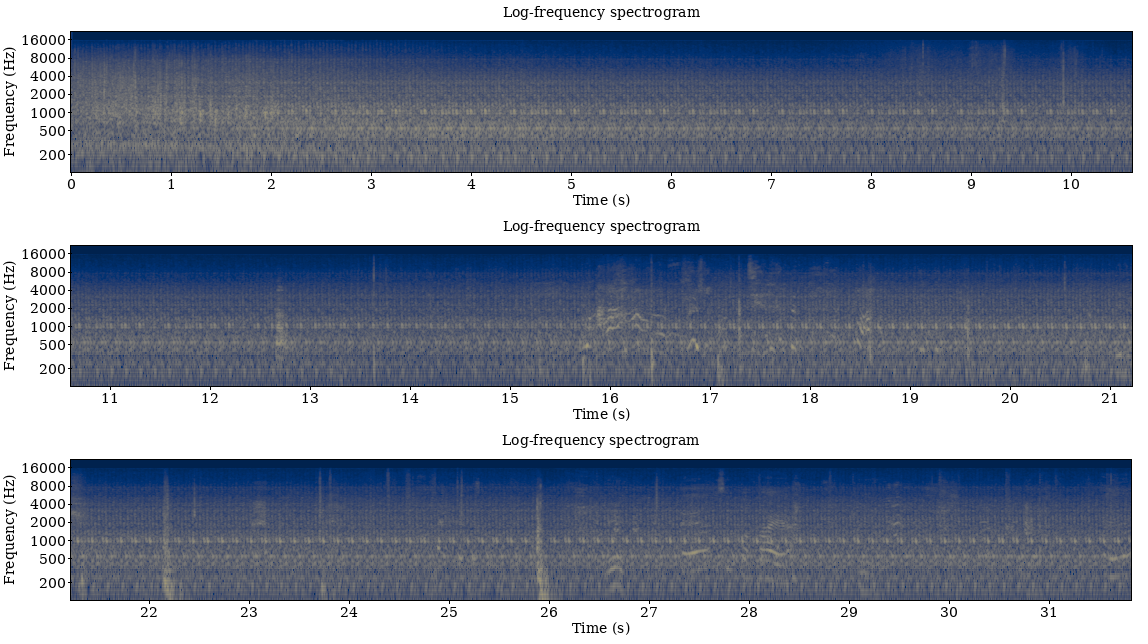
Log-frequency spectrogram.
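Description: A Volkswagen Golf hatchback's engine idling steadily, louder in the first few seconds, with a few sharp knocks over it.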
